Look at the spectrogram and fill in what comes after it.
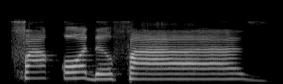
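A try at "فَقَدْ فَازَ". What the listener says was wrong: Gak kedengeran zainya lagi?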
